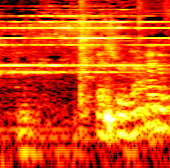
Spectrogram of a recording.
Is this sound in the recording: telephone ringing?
yes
